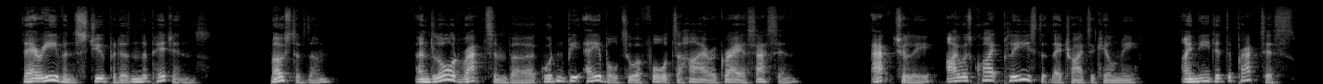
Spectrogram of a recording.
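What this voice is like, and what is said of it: Cheerful character voice. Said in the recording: “in a more cheerful voice.”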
